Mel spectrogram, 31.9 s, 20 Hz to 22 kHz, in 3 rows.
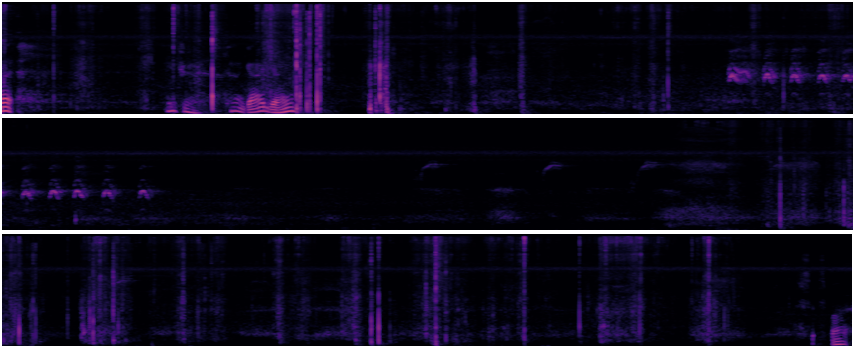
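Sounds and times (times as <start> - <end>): crow cawing: 9.0 - 12.6
faint rising bird calls: 9.0 - 12.6.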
